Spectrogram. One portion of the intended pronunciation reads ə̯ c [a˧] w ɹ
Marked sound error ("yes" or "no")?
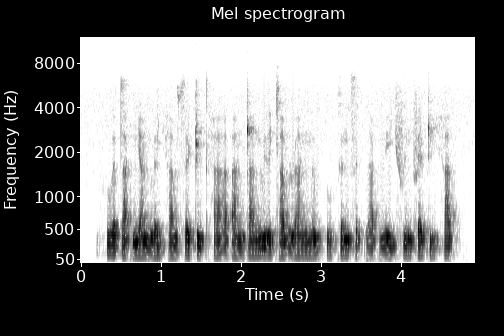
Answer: yes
